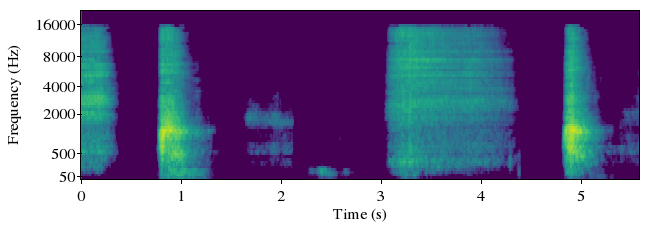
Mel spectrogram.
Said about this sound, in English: Now take another really deep breath or two and clear out the fear of vibration.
